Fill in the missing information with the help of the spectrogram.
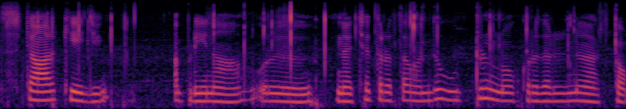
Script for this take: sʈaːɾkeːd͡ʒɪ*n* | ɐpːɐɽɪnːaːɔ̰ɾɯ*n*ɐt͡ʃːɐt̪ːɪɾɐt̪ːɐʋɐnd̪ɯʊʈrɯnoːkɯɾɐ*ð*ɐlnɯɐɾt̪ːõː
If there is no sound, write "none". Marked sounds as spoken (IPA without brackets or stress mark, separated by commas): ŋ, n, ð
